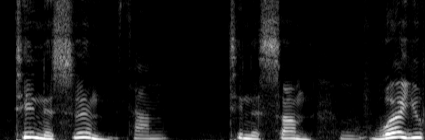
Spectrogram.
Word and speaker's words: Tinnesand: Shirin Emily, did I pronounce it right? Shirin Tinnesand. Tinnesand.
